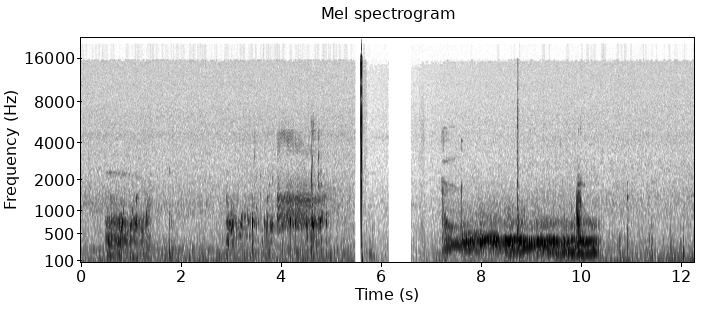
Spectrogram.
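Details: Long, drawn-out, loud gurgling stomach growls with a brief gap between them; stomach growling (borborygmi).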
